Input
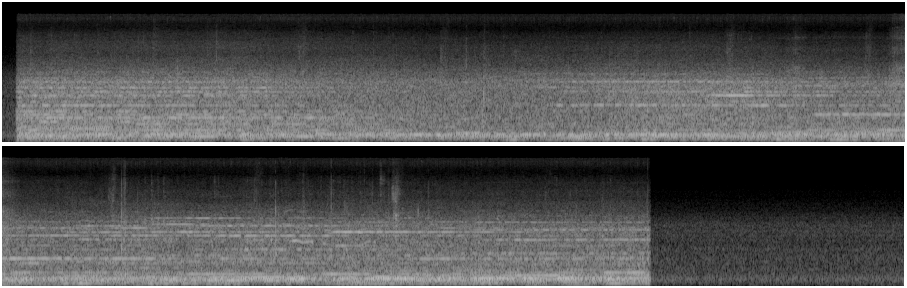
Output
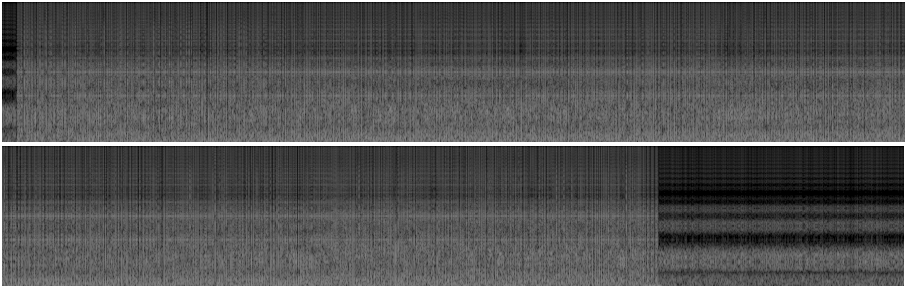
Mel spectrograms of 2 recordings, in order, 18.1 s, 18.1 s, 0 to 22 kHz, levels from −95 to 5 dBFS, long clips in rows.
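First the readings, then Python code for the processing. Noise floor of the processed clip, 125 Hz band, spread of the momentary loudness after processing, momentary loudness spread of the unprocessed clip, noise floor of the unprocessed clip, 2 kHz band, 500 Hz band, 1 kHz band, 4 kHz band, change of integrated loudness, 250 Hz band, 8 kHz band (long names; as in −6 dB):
−48 dBFS, −12.5 dB, 9 LU, 5 LU, −54 dBFS, −11.0 dB, −11.5 dB, −10.0 dB, +3.5 dB, −10.5 dB, −17.5 dB, +9.5 dB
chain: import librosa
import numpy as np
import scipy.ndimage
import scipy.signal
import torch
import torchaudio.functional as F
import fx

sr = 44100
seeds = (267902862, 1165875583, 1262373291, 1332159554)

p1 = fx.spec_flatten(x, sr, power=0.68)
p2 = fx.cabinet(p1, sr, low_hz=300.0, low_slope=24, high_hz=5900.0, hz=(450.0, 900.0, 1500.0, 2300.0), db=(7, 8, -4, 8))
p3 = fx.sample_hold(p2, sr, seeds[0], rate_hz=1400.0, jitter_pct=0)
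p4 = fx.fixed_phaser(p3, sr, hz=1500.0, stages=6)
p5 = fx.cheby_harmonics(p4, sr, harmonics=(3, 6, 8), levels_db=(-9, -15, -21), full_scale_db=-14.0)
p6 = p5 + fx.echo_single(p5, sr, ms=84, db=-16.5, dry=0)
p7 = fx.env_flatten(p6, sr, amount_pct=100)
y = F.gain(torch.from_numpy(p7), -8.0).numpy()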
